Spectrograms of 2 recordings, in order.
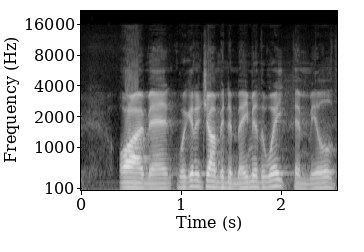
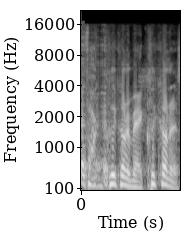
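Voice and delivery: excited urging; 6 semitones higher, 4 dB louder, much faster than usual. Retold or imitated. Ben urging him on the phone.

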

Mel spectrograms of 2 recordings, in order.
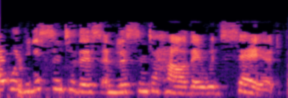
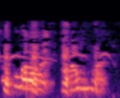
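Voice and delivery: higher, fast, through real laughter; laughing delight; 7 semitones higher, 6 dB louder, much faster than usual. Real, not acted. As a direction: gush while still laughing. Listener laughing at the story.

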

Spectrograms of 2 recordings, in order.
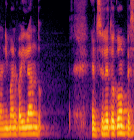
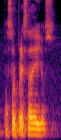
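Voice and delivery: usual speaking voice

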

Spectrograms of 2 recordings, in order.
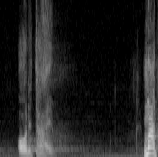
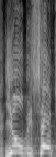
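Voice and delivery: normal talking voice

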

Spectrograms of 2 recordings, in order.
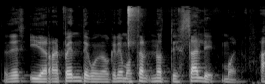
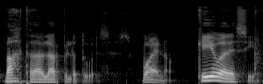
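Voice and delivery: usual speaking voice

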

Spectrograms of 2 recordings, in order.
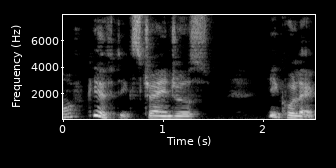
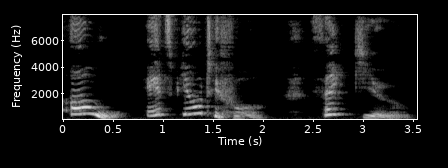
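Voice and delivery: delighted thanks. Acted. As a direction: marvel at the gift, then murmur thanks. Thanks unseen giver for stone.

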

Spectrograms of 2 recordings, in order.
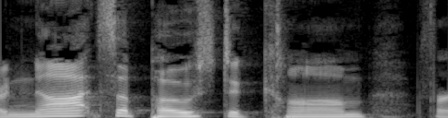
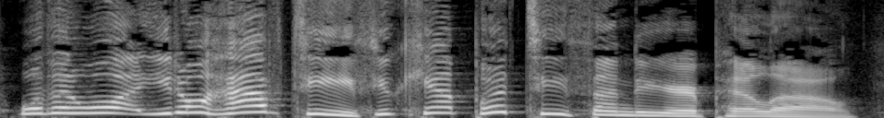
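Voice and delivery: put-on high, insistent kid voice; child arguing with daddy about teeth; 12 semitones higher, 3 dB louder than usual. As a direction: press the point like a little kid.

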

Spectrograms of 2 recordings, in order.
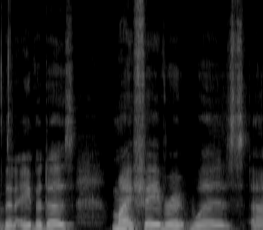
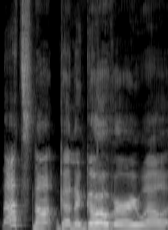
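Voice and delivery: much louder, half-acted dramatic line; mock dramatic outburst; 16 dB louder than usual. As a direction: blurt it out like a hammed-up confession. Retold Peeta line, loud burst.

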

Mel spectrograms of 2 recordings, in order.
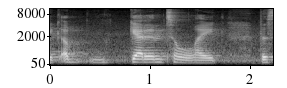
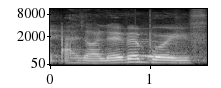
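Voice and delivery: lower, slow mock Cockney line; bad Cockney impression; 7 semitones lower than usual. Cohost echoes the trailer line in low mock Cockney. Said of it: "he sounds terrible".

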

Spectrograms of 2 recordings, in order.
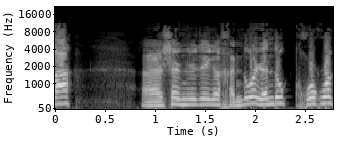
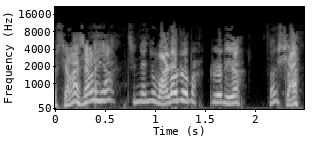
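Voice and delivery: higher, hurried backing-off voice; nervous retreat; 7 semitones higher, much faster than usual. Acted. Scared suns quickly calling off the game, higher. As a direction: scramble away pretending it's nothing. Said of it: "这十个太阳也害怕呀".

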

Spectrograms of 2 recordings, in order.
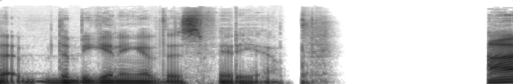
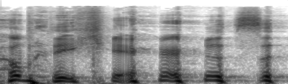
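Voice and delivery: laughing; 11 semitones higher, slower than usual. Real, not acted. Joking aside, laughing.

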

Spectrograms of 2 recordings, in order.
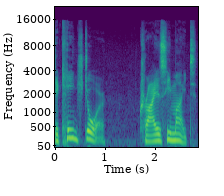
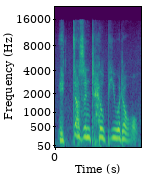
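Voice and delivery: scornful witch, high; 6 semitones higher than usual. A narrator's reading. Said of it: "said the old woman".

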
